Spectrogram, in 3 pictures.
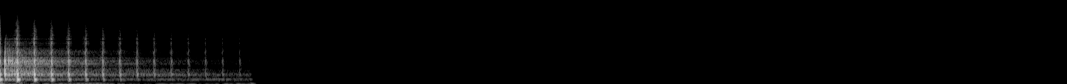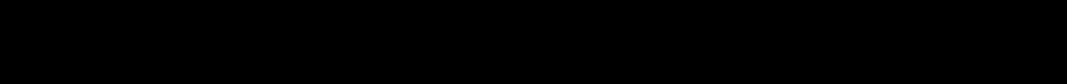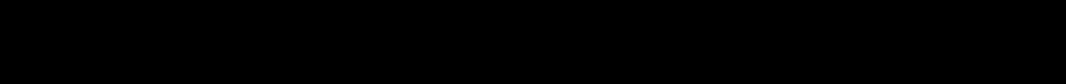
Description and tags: Space echo 2
percussive sound put through a Roland Space Echo
fx, delay, hit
